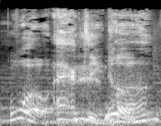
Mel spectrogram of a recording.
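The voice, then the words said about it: Solid Snake character voice impression. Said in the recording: “my Solid Snake impression”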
